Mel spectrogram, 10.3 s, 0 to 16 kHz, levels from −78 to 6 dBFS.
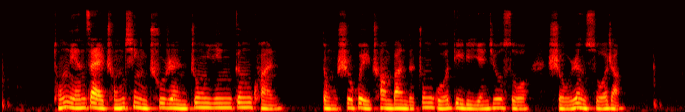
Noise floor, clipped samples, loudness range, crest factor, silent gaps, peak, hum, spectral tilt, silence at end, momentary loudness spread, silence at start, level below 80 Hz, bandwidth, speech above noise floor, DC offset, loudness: -69 dBFS; under 0.1%; 3 LU; 16 dB; none; -8 dBFS; none; -7.5 dB/octave; 0.45 s; 9 LU; 0.8 s; -56 dBFS; 11 kHz; 46 dB; under 0.1%; -24 LUFS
